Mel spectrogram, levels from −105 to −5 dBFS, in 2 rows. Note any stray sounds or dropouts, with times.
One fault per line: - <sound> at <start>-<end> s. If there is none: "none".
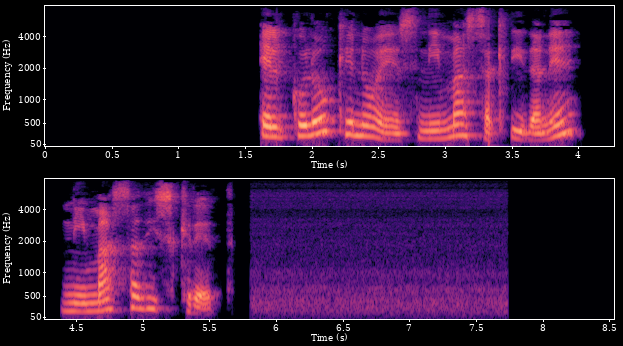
none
